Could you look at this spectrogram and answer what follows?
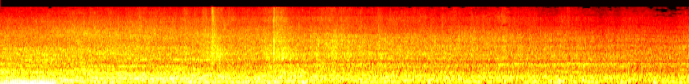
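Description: City street traffic: a motor vehicle passes close by, its low engine rumble loudest in the first half-second, then it fades into a steady wash of traffic noise with a couple of brief knocks a few seconds in.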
